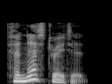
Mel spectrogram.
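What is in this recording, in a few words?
"fenestrated", English, British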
